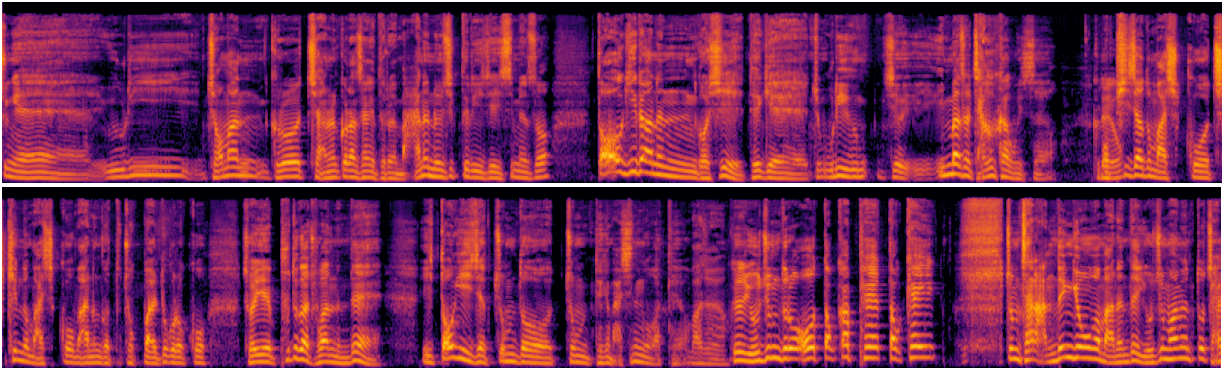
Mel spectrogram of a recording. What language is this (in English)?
Korean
